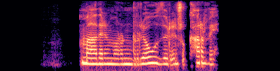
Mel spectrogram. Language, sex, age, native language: Icelandic, female, 30-39, Icelandic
